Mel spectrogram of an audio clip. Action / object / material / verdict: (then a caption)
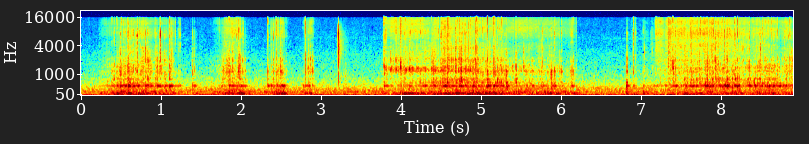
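scrape / hard-shell clutch studded with rhinestones / rhinestone / none. Long black nails scratch across the rhinestone surface of a hollow gold rhinestone-studded hard-shell clutch held tilted. Soft, gritty scratching comes in bursts separated by brief pauses, with one sharp tick partway through, over a low, steady hum and a faint mid-pitched tone. The sound stays quiet throughout.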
